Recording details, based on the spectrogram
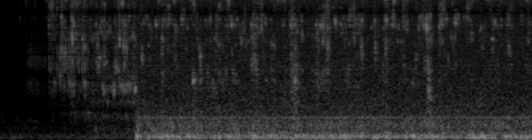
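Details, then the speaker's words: HVAC condensate drain line after clearing a stubborn clog with Drano/Liquid Plumber: a second cup of water gurgles and trickles steadily down the pipe with no backing up or sputtering, so the line is open and draining normally. "And if you listen, you can hear it. Yeah, you can hear it draining down."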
